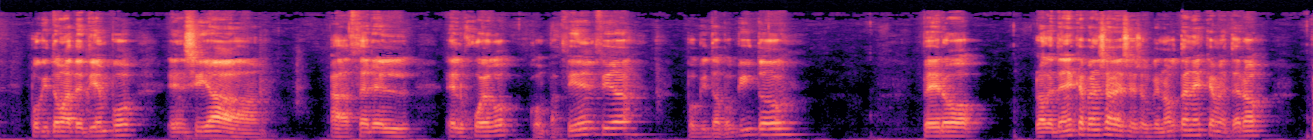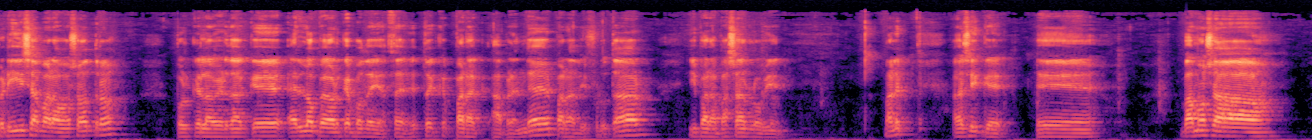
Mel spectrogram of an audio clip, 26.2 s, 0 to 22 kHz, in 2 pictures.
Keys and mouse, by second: 0.4-3.3 middle drag, 1.8 f, 2.2 click, 3.3-5.0 drag, 5.0-5.6 middle drag, 5.6-6.3 drag, 6.3-7.8 shift+middle drag, 7.8-10.8 drag, 10.8-12.2 middle drag, 12.2-13.6 drag, 13.6-17.0 middle drag, 17.0-17.6 drag, 17.6-18.1 middle drag, 18.1-19.2 drag, 19.2-26.2 middle drag.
